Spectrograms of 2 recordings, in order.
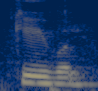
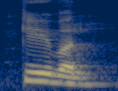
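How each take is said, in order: First: Said in the usual way. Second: Teacher demonstrating केवल letter by letter; careful demo word. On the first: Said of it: "हमने सीधा सीधा बोल दिया केवल". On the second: Shown as a demonstration. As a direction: sound out केवल clearly for the class. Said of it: "छोटा ए बोल रहे हैं, तो हम इस तरीके से बोलेंगे".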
